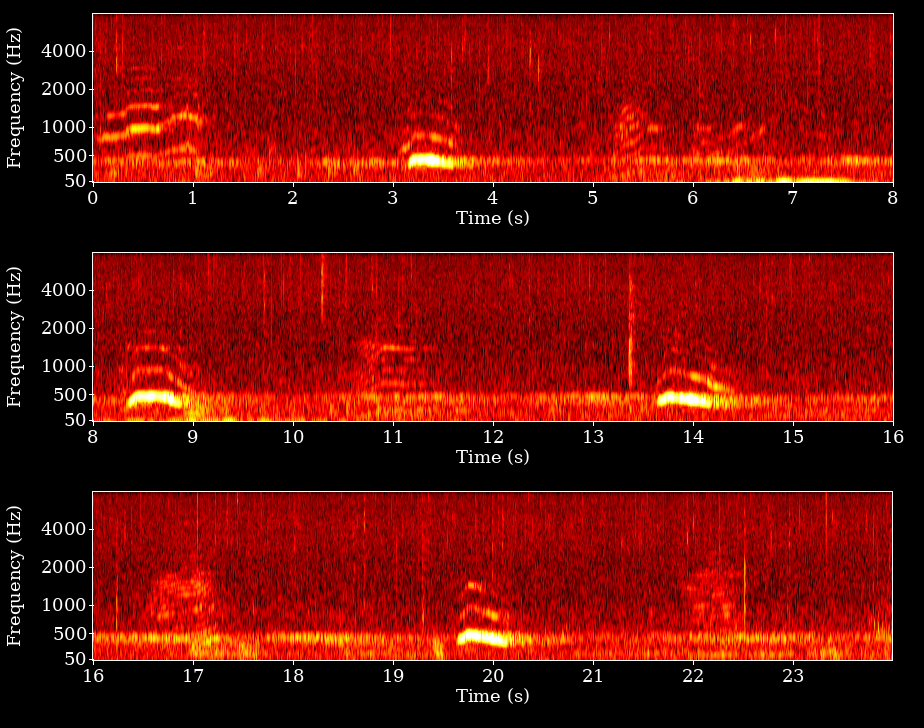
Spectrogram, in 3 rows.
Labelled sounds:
0.0	1.1	humpback whale, 0.78 to 1.5 kHz
3.2	3.6	humpback whale, 0.78 to 0.94 kHz
5.2	5.5	humpback whale, 0.78 to 1.1 kHz
8.4	9.0	humpback whale, 0.78 to 1.5 kHz
10.6	11.2	humpback whale, 1.1 to 1.6 kHz
13.7	14.2	humpback whale, 0.78 to 0.97 kHz
16.6	17.2	humpback whale, 1.2 to 1.8 kHz
19.7	20.1	humpback whale, 0.78 to 1.5 kHz

